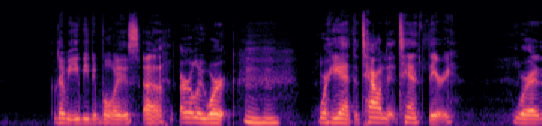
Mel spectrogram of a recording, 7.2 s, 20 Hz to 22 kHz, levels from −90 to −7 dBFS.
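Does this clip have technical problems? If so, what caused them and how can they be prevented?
No, there are no technical problems in this speech clip. With nothing gone wrong, there is no cause to trace and nothing that needs preventing.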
